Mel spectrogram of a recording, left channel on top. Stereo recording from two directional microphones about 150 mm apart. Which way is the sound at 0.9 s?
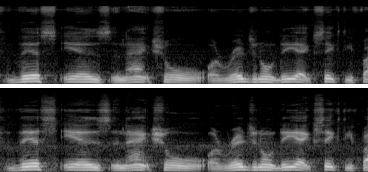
40° left (ahead or behind).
